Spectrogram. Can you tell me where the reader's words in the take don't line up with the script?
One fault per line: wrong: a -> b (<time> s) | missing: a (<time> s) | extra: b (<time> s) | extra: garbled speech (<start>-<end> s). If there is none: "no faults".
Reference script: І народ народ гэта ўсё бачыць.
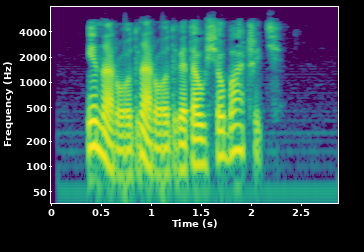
no faults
